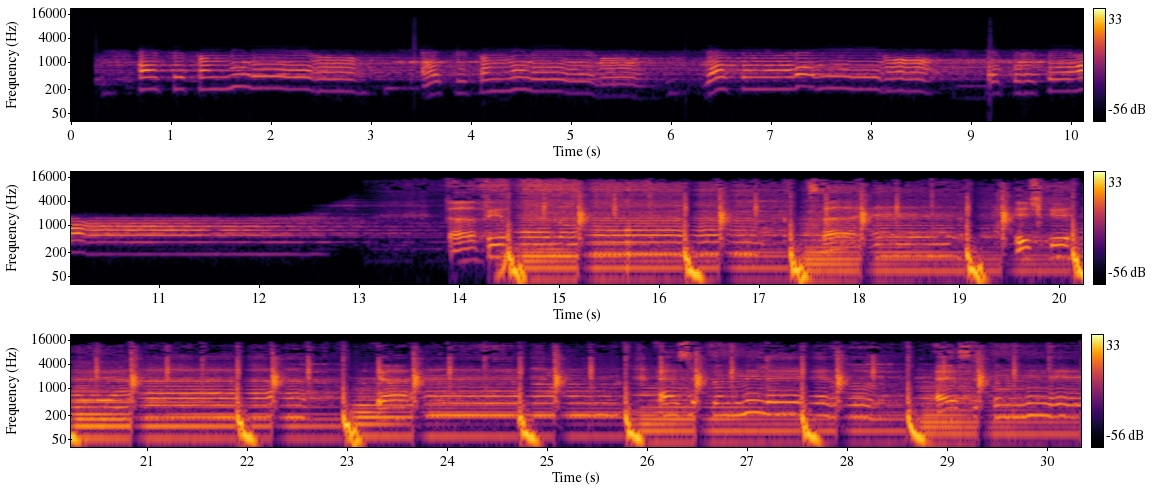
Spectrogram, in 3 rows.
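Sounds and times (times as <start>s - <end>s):
slowed song with reverb: 0.3s - 30.3s.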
